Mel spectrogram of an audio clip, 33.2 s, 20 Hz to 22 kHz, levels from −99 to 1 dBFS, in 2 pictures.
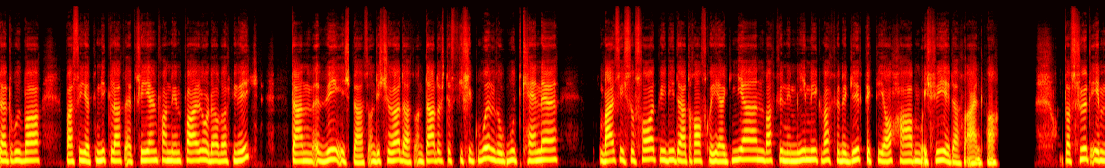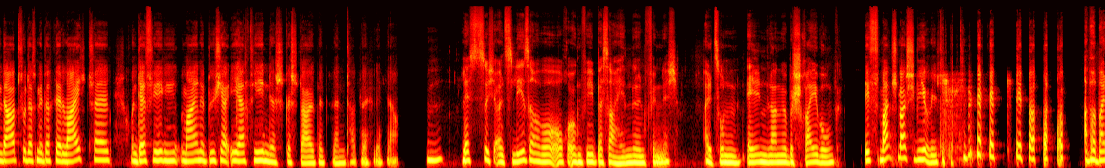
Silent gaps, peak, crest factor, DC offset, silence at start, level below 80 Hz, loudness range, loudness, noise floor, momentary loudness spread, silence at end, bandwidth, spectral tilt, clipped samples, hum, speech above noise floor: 14.99-15.51 s, 22.63-22.93 s, 29.25-29.36 s, 32.63-32.72 s; -6 dBFS; 16 dB; under 0.1%; 0 s; -68 dBFS; 4 LU; -23 LUFS; -67 dBFS; 9 LU; 0 s; 14 kHz; -7.5 dB/octave; under 0.1%; none; 46 dB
